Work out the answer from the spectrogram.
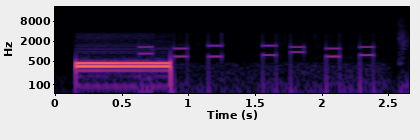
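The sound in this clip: Phone number being dialled on a keypad to call a boarding school: a steady dial tone, then six short, evenly spaced beeps of differing pitch, alone and clear.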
